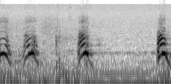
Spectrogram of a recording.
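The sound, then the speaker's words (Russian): Dogs barking: four distinct mid-pitched barks, two in quick succession, then two more spaced apart, over a faint low background hum. “Что это? Собаки, Билли. Собаки.”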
